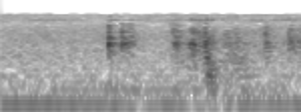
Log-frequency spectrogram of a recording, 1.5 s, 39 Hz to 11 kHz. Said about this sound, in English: Wrong key. The real estate office mailed me 5 different keys.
